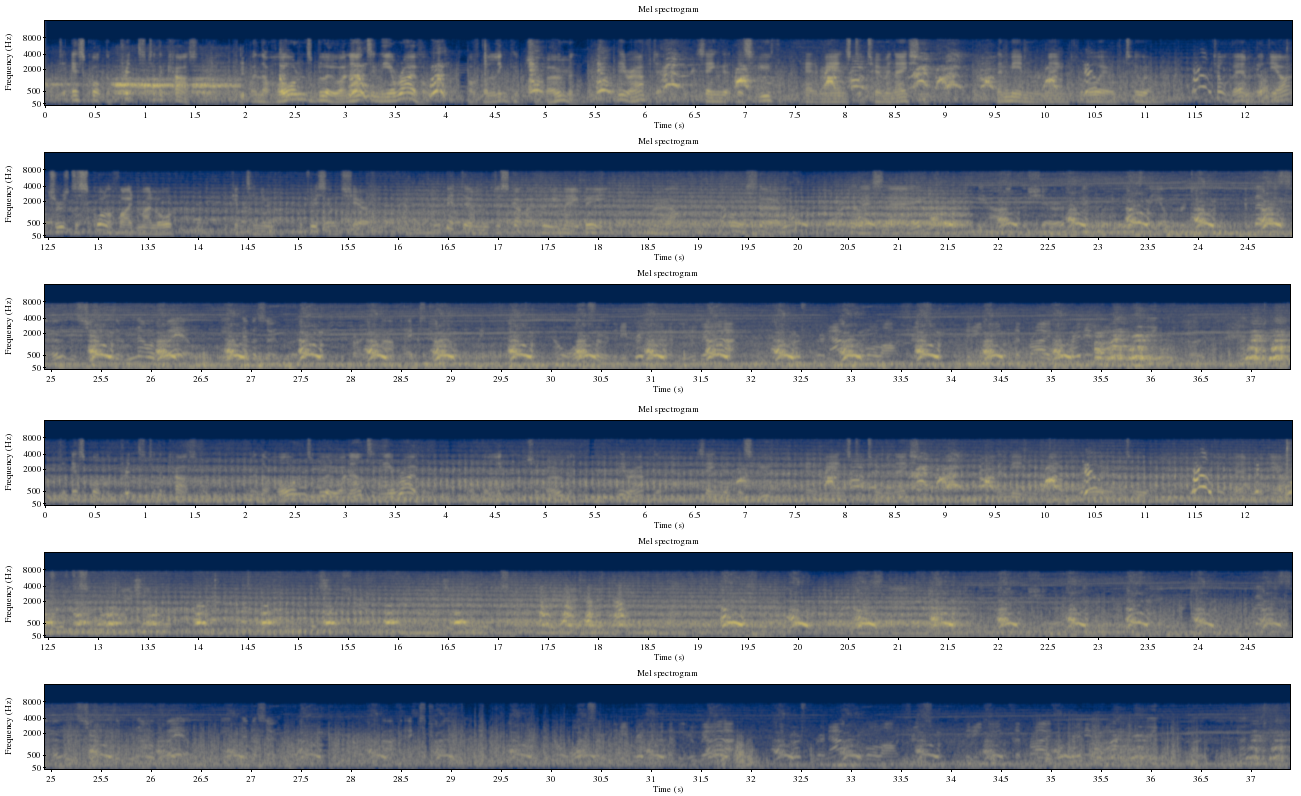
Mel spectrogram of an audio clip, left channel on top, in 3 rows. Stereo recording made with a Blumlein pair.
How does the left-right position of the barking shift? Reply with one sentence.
You can hear the barking move from left to right and back again.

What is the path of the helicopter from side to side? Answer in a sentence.
In this clip you hear the helicopter move from right to left.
